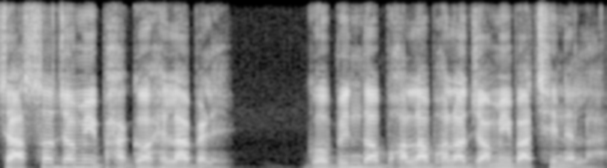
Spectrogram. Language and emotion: Odia, neutral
